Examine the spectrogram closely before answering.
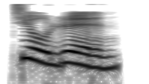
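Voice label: "就任", Mandarin Chinese; hsk; chinese-flashcards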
